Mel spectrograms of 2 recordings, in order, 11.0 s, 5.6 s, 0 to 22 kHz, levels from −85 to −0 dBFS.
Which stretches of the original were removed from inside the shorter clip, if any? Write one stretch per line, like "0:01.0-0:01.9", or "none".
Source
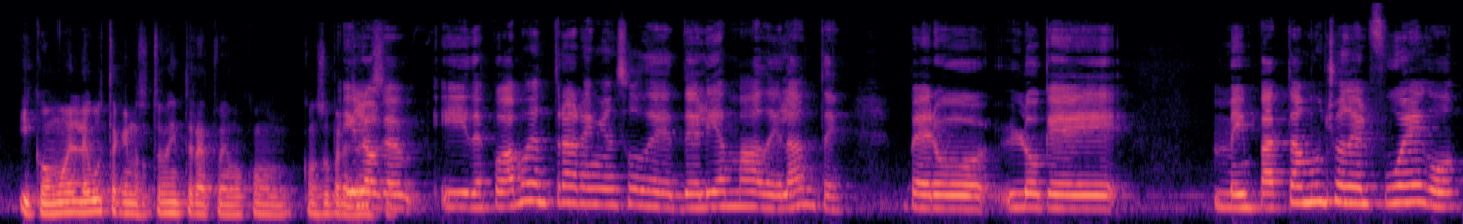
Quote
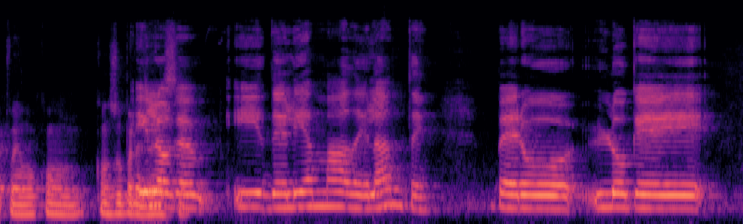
0:03.5-0:05.1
